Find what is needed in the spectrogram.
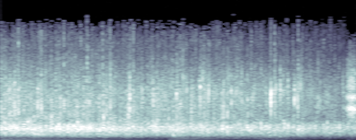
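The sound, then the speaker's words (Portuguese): A church audience applauds for Jesus in a dense, steady wash of clapping that keeps up for several seconds, while a sustained low keyboard chord plays underneath and shifts to a new note partway through. “Aleluia, se for para aplaudir, aplaude de verdade, irmão.”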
